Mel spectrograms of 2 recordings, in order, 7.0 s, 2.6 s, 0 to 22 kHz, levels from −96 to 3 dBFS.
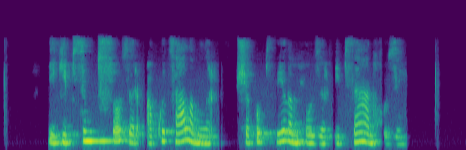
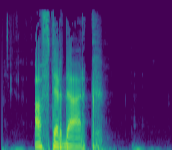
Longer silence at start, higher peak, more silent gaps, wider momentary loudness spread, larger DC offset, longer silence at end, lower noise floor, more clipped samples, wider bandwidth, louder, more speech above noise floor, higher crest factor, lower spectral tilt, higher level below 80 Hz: first, 0.75 s vs 0.25 s; about the same, -2 dBFS vs 0 dBFS; neither; about the same, 16 LU vs 16 LU; neither; first, 0.9 s vs 0.5 s; first, -81 dBFS vs -48 dBFS; neither; second, 8 kHz vs 16 kHz; about the same, -17 LUFS vs -17 LUFS; first, 64 dB vs 32 dB; about the same, 16 dB vs 20 dB; about the same, -6.5 dB/octave vs -6.5 dB/octave; second, -60 dBFS vs -32 dBFS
